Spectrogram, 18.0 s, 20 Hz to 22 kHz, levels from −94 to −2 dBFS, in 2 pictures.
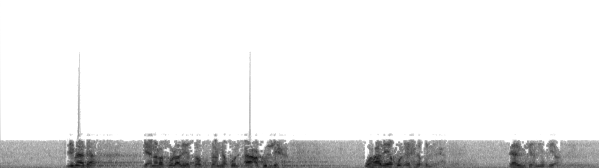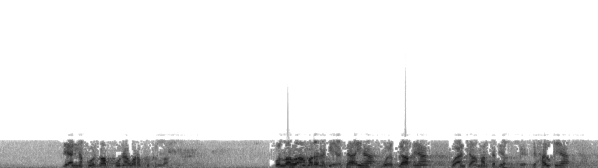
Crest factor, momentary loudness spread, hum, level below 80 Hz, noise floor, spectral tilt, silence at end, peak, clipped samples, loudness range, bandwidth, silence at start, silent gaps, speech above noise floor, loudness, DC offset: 18 dB; 20 LU; none; -52 dBFS; -45 dBFS; -3 dB/octave; 0 s; -4 dBFS; under 0.1%; 7 LU; 3.9 kHz; 0.6 s; none; 26 dB; -19 LUFS; under 0.1%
